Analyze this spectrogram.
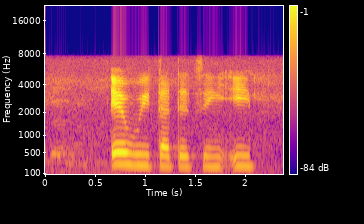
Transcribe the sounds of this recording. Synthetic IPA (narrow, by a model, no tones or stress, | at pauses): ewʊitʼatʼet͡sʼeŋ̩ɪ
